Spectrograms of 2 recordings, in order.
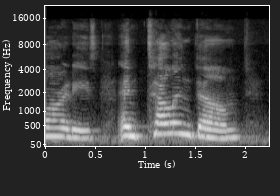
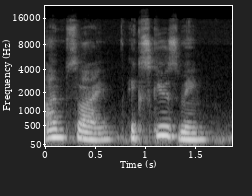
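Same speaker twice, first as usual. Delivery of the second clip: ordinary talk, nothing marked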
